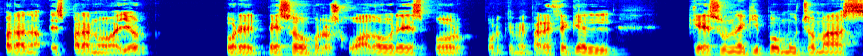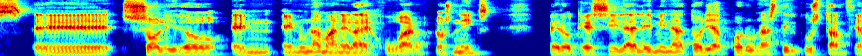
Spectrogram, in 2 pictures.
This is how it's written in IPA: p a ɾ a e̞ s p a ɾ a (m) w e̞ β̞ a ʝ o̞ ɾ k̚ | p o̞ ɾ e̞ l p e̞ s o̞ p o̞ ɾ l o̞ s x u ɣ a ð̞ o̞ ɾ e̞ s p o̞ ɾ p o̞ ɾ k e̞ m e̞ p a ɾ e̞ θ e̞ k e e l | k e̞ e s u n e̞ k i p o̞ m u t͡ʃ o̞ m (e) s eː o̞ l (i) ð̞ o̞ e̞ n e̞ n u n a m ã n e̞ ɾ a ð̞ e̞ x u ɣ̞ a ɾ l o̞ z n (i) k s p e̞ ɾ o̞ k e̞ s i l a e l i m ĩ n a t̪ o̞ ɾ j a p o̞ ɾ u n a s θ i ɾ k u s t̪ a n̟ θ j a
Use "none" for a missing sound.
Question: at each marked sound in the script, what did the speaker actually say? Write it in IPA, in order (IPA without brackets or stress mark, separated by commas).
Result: n, a, i, i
